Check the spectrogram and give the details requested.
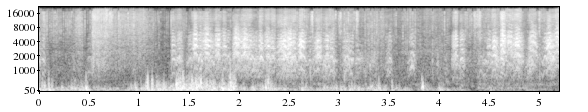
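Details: Flocking gulls being fed at a park by Shin-Okayama Port, Japan, on 3 February 2021. They give raucous, overlapping calls, loudest in a cluster near the start, over a low rumble.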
